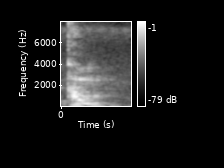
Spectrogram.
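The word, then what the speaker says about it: thumb: बाद टी से पहले एम के बाद टी से पहले बी आता है तो बी को पढ़ा नहीं जाता है जैसे लिखा सीओ एम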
